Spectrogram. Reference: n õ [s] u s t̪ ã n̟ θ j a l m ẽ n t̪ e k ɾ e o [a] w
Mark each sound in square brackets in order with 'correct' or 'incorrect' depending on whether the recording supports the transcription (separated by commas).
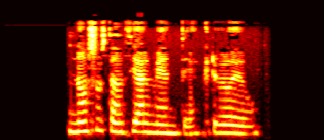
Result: correct, incorrect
